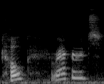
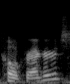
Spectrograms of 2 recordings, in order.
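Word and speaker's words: Koch Records: And this was released on March 25th of 2003, and I believe it's pronounced Coke Records.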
